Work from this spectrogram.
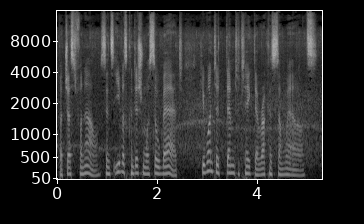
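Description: A man's voice: on the high side, a little fast, mellow, slight background noise. A man reading visual novel narration aloud in a storytelling style. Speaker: narrator, let's player.

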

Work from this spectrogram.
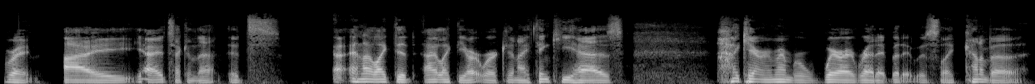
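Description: Male podcast co-host, very creaky low voice, casual chat, dry close sound. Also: steady tone, normal speed, a bit bright, no room sound.

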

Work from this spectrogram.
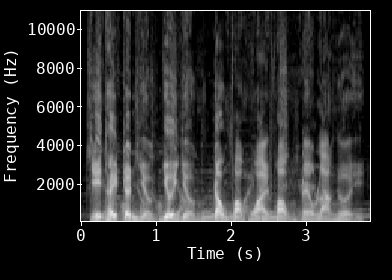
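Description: A man's voice: low-pitched, big pitch swings, fast talker, music in the background. A man voicing a humble elderly Buddhist monk who teaches patiently in plain, simple words for a cartoon. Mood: calm teaching. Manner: didactic, plain, repeats instructions simply. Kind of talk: dubbed animated religious biography.

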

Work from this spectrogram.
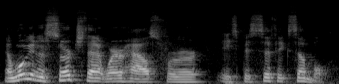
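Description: A man talking through a software demonstration one step at a time. He explains in a steady, patient way and sometimes restarts a phrase mid-sentence. His voice sits at an ordinary middle pitch. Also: normal speed. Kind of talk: software tutorial screencast narration.

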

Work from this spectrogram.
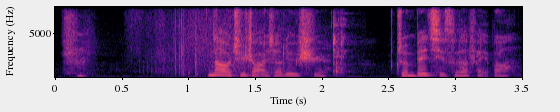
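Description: An actress playing a capable female executive who talks in a crisp, dry, businesslike way. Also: mid-range voice, fairly even intonation, fast talker, darkish tone, slight background noise, lightly acted. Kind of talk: amateur audio drama acting.

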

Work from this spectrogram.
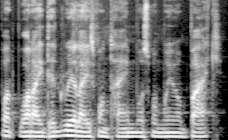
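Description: A man's voice: sits low, level tone, normal speed, dark tone. A man co-hosting a podcast, asking questions in a chatty way. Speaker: podcast co-host. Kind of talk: casual interview chat. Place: podcast studio.

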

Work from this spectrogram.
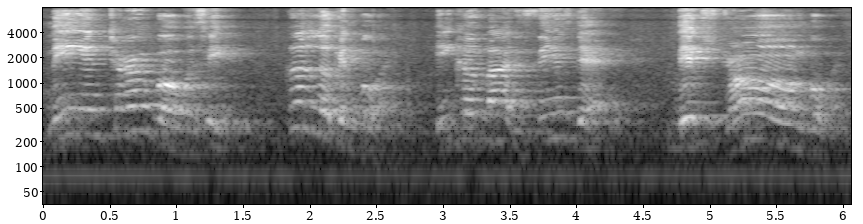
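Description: A man's voice: sits high, expressive, unhurried, a bit bright. A man acting an easygoing, gossipy American jitney driver who relishes trouble, in a staged play reading. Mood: easygoing, nosy. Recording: distant mic, echoey hall, faint noise.

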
